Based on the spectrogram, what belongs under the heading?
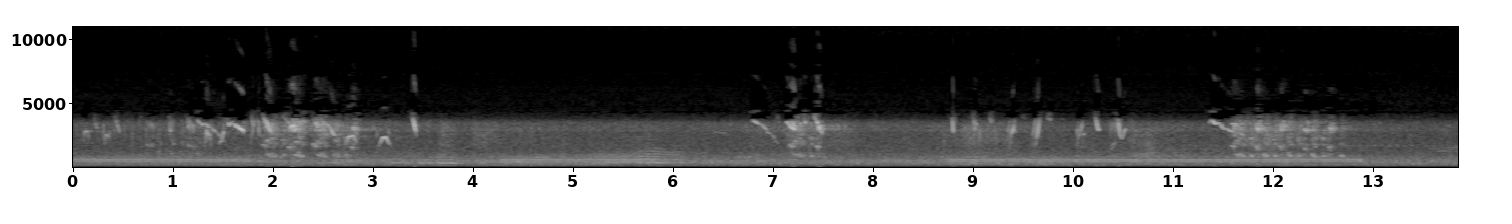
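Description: Wild birds calling in the bush, in four short bursts of quick falling chirps, over a steady background hiss.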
